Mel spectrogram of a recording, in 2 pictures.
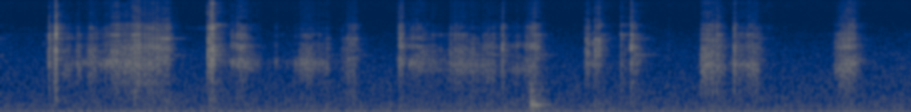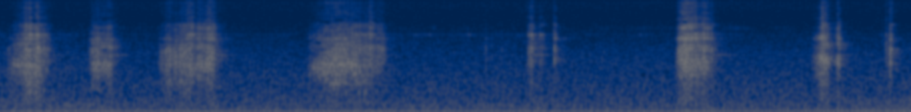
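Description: A small, hollow, ridged brass herb grinder is scratched and rubbed with long painted nails. The result is a quiet series of bright, dry scrapes and rasps: sharp nail clicks mixed with longer rubbing strokes over the ridges, separated by brief near-silent gaps.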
